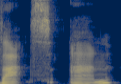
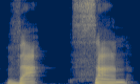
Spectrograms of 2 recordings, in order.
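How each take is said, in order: First: The two words are said separately. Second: The two words are linked together. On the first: The speaker calls it wrong. "It's not that's an" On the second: The speaker calls it right. "There's a linking sound here"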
